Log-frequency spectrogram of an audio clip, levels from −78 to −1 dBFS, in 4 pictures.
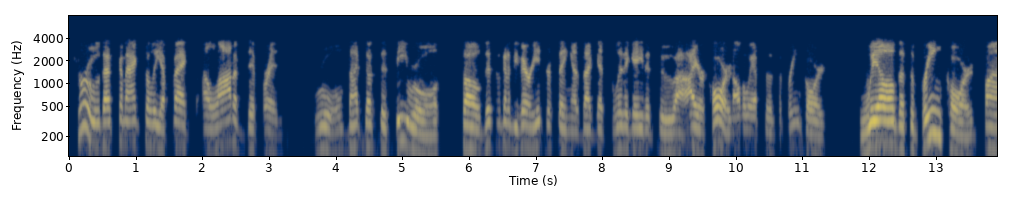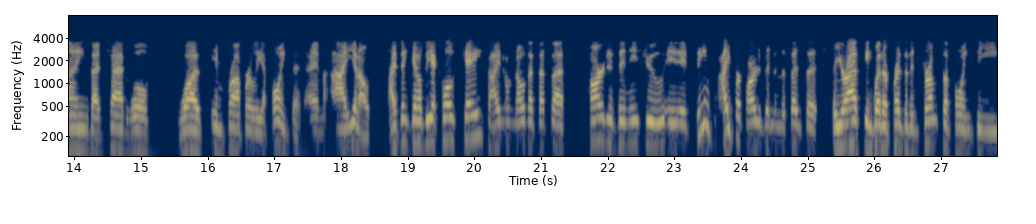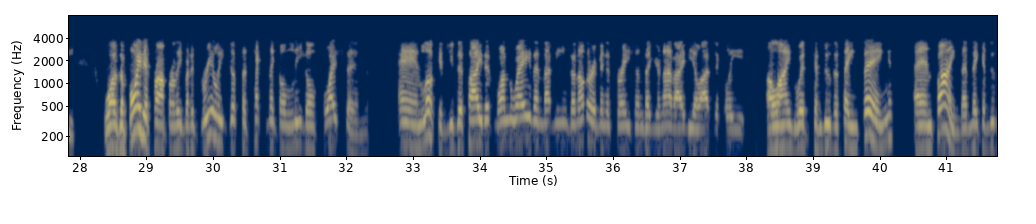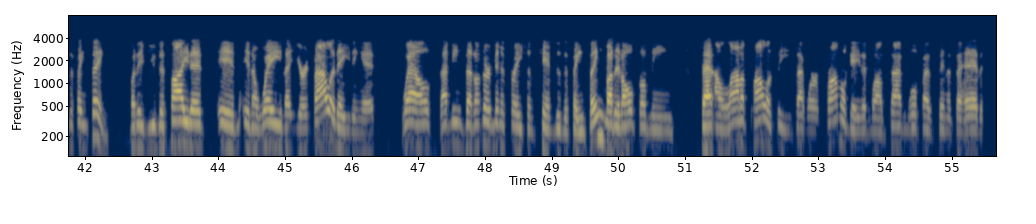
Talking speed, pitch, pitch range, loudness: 185 wpm, 140 Hz, 125-155 Hz, -24 LUFS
